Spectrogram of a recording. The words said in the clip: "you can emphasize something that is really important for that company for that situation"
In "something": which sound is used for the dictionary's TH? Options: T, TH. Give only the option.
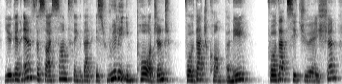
TH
